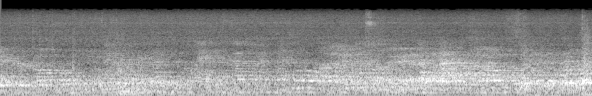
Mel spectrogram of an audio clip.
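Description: Footsteps shuffle slowly across a floor.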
